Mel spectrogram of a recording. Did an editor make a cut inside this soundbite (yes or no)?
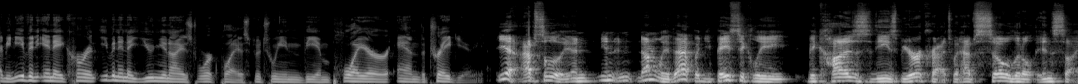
yes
